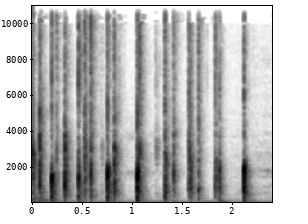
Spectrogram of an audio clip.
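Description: A small group claps steadily, a run of sharp hand claps at a fairly even rhythm with no voices over it, a brief round of applause for a guest being introduced.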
